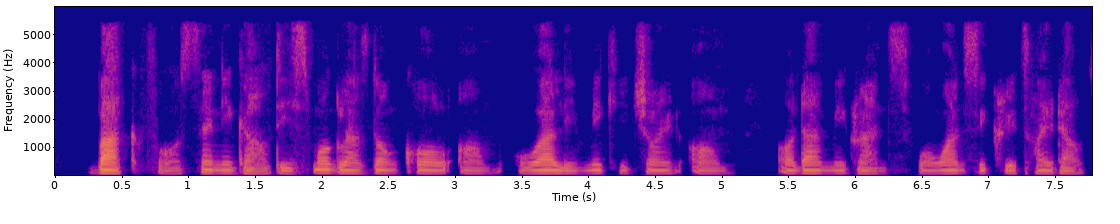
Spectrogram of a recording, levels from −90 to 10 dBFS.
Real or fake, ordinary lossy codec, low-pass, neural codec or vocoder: real; MP3, 48 kbps; 5.4 kHz; none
